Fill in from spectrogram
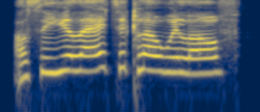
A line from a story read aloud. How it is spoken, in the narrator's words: Shivani called out as she left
